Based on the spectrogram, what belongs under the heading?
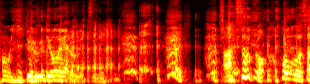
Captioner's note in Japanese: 笑い; 笑い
